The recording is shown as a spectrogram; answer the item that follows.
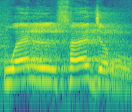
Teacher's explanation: Tebal. Ra sukun sebelumnya fathah ketika waqaf.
